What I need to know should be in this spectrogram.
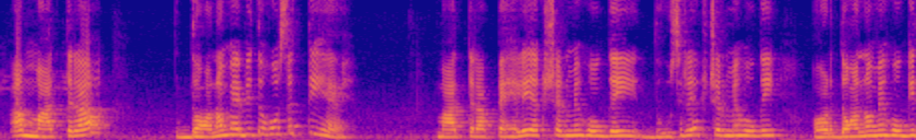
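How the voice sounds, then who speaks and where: A woman teaching a children's spelling lesson, sounding out syllables slowly and asking the viewer questions as she goes. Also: high-pitched. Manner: slow, drawn-out syllables for pronunciation practice.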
